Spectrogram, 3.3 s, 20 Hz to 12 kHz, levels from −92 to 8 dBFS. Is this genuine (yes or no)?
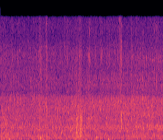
no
